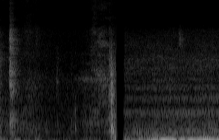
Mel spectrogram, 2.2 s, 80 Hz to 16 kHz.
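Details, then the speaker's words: RV propane furnace at 9000 feet in Colorado winter after frozen propane line, tried water trick: click, short hush, then low steady hum holding as it lights. Owner suspects butane mix or condensation in line. Normal furnace operation. "so if you can hear that noise we got Heat which means we're not gonna freeze but more importantly it means that water trick worked"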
